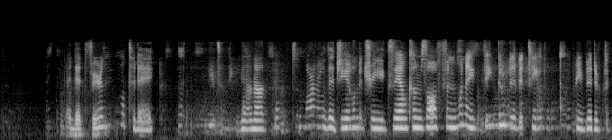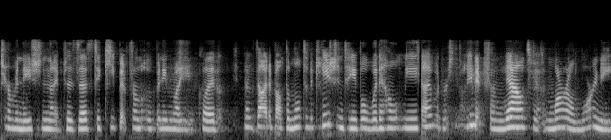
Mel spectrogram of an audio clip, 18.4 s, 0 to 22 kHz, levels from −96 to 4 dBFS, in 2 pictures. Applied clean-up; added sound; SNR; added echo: neural mask model DeepFilterNet 3.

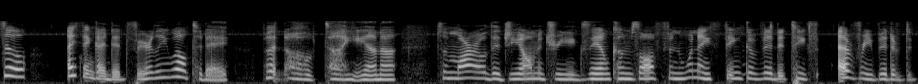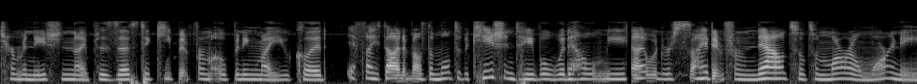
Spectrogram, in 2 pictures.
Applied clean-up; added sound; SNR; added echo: none; none; none; none.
